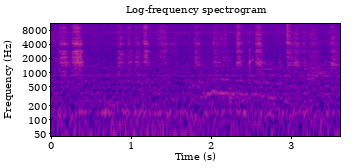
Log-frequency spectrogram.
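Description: A pen writes on a board in quick scratchy strokes during a volume-of-solids lesson, close and steady over a faint room hum.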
